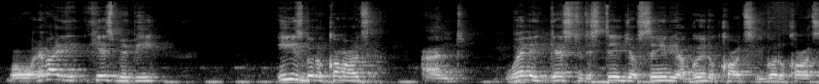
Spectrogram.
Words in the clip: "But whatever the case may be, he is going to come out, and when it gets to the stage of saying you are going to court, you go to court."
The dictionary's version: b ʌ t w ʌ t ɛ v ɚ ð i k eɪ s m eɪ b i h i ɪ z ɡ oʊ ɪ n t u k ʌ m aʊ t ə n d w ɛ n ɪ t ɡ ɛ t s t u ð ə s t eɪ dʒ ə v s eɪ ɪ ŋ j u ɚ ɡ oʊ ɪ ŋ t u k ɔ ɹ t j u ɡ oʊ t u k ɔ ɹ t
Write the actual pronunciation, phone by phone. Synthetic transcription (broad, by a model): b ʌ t w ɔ t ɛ v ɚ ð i k eɪ s m eɪ b i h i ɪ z ɡ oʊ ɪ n t u k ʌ m aʊ t ə n d w ɛ n ɪ t ɡ ɛ t s t u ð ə s t eɪ dʒ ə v s eɪ ɪ ŋ j u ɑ ɡ oʊ ɪ ŋ t u k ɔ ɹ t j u ɡ oʊ t u k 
